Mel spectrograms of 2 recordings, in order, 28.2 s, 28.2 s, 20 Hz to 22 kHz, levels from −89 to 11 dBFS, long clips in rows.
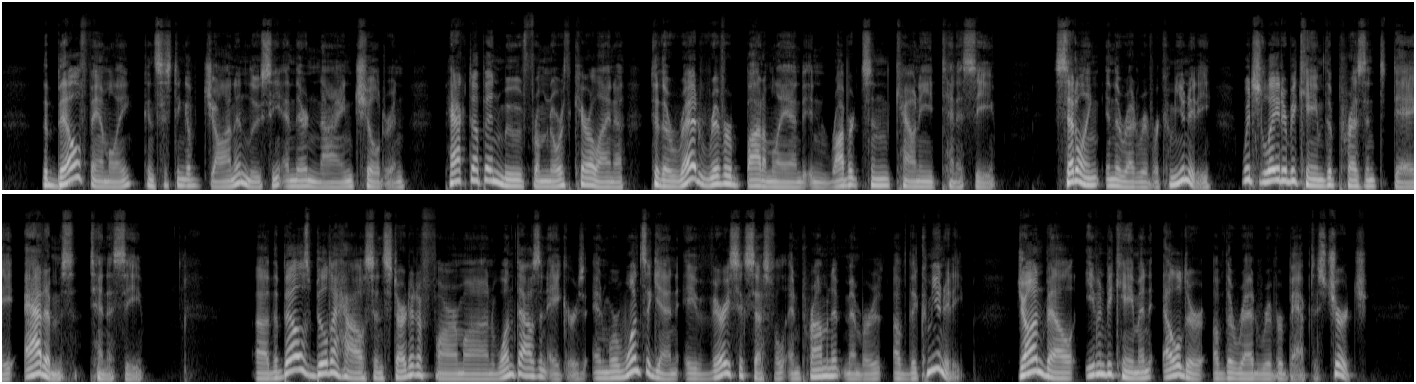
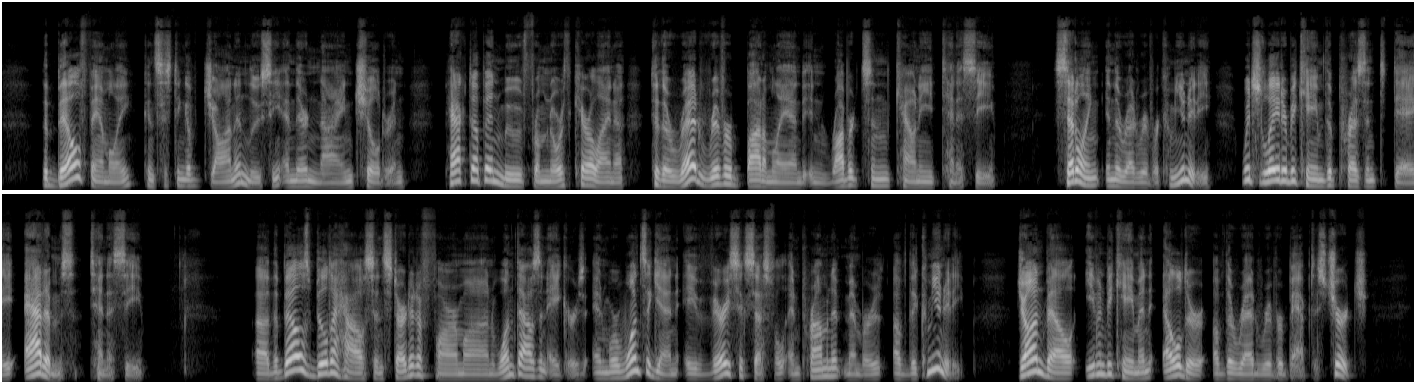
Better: first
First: none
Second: thin; somewhat; fading below 300 Hz

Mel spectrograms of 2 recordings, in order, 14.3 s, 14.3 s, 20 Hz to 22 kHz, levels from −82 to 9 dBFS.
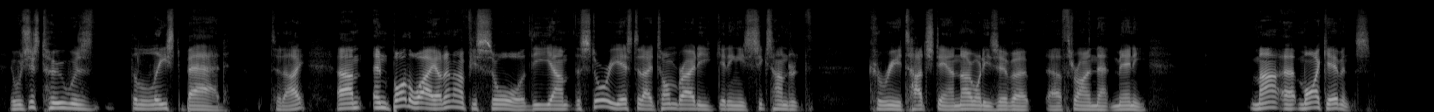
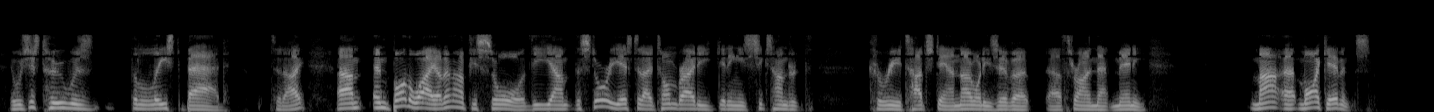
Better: first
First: none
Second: garbled, watery; badly; nothing above 6 kHz

